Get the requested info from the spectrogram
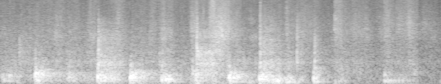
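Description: Quick footsteps thudding on a hardwood floor, an irregular run of knocks.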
